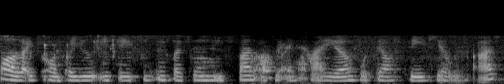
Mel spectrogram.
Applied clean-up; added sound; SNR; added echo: neural mask model Resemble Enhance denoiser.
